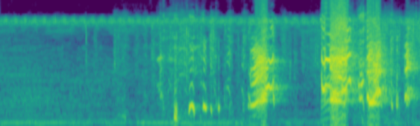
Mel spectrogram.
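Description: A dog barking a few short times, the calls starting about two and a half seconds in and loudest a little after four seconds.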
